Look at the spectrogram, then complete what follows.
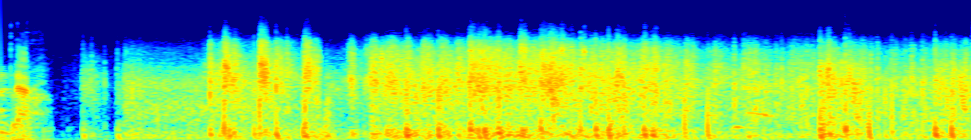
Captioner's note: booming fireworks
